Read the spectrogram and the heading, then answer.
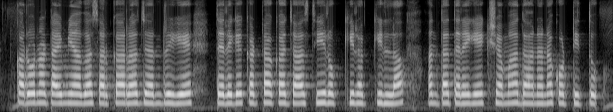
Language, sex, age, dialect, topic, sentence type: Kannada, female, 18-24, Central, banking, statement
